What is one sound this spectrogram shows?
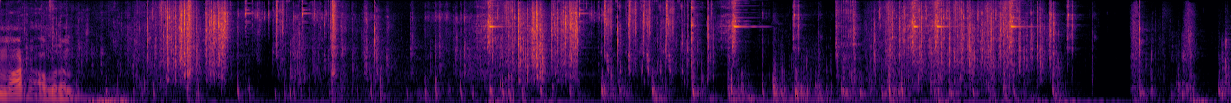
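Gunshots and clicks from a video game crackle in short bursts.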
